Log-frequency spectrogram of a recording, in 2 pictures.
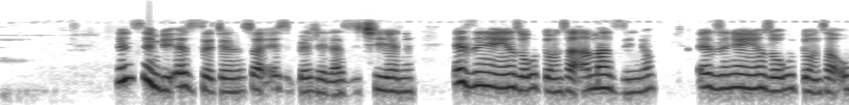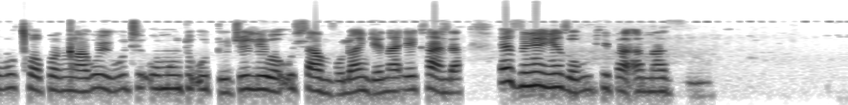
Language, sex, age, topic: North Ndebele, male, 36-49, health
